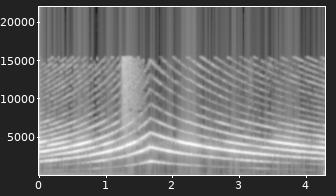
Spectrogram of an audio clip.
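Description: A bicycle LED light with a built-in horn blares an electronic police-siren tone, a loud wail that sweeps up sharply and then glides slowly back down, close and alone.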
